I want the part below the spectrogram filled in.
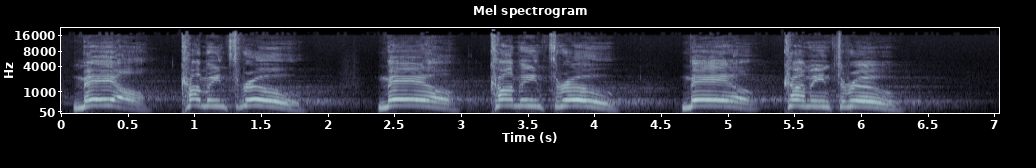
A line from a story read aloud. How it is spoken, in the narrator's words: he would yell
